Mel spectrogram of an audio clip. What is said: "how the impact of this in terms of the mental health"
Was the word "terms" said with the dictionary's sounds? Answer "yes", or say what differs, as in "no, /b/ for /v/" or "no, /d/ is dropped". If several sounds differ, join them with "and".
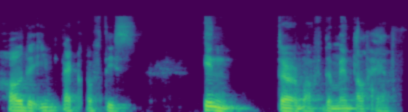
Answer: no, /z/ is dropped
